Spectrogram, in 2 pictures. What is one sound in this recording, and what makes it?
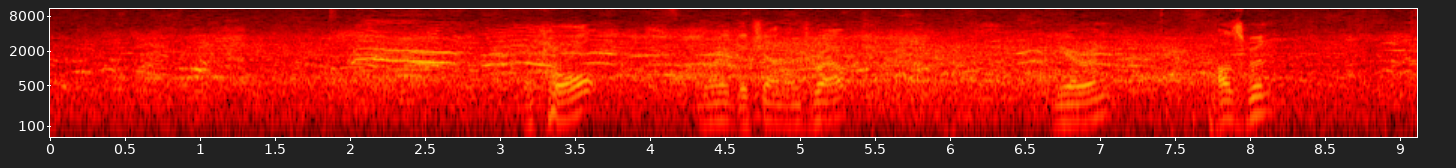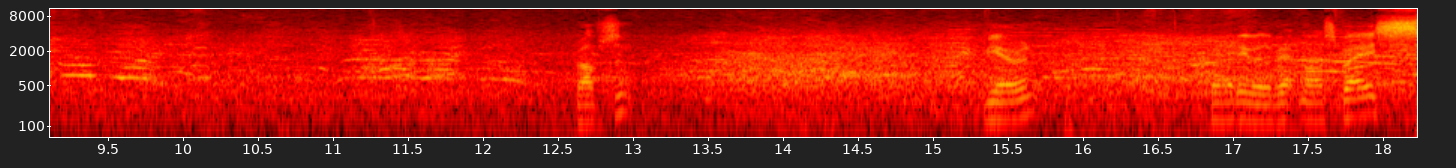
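A large stadium crowd murmurs and shouts steadily.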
